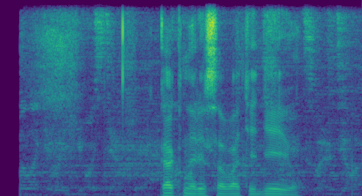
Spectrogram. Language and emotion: Russian, neutral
